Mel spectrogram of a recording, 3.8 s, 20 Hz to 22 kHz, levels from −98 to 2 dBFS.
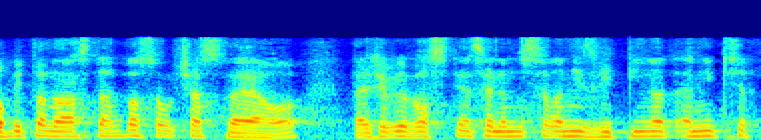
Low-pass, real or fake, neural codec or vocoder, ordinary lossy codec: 7.2 kHz; fake; codec, 16 kHz, 1.1 kbps, Voila-Tokenizer; AAC, 32 kbps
